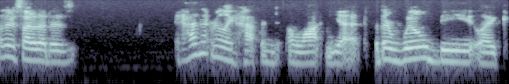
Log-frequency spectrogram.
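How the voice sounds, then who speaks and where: A woman with an American accent speaks in a normal speaking voice. She keeps a moderate pace with ordinary pitch variation. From US South, Mississippi (Tupelo). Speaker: music venue talent buyer. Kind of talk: interview conversation.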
